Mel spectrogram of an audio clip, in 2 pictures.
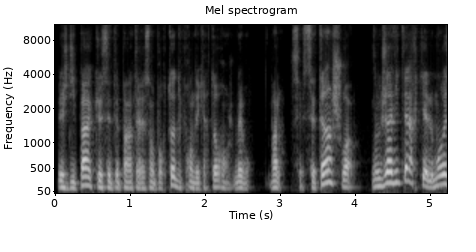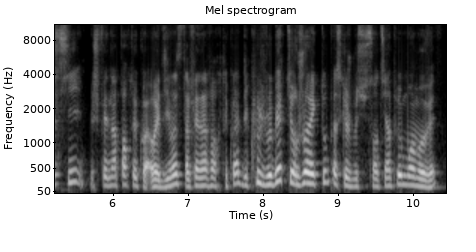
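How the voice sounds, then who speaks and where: A man's voice: fairly high pitch, lively intonation, quick pace, few pauses, darkish tone. Chatty man hosting a board game stream. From Belgium. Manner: chatty and playful, jokes about himself, reads card texts aloud. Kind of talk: casual live-stream chat while playing.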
